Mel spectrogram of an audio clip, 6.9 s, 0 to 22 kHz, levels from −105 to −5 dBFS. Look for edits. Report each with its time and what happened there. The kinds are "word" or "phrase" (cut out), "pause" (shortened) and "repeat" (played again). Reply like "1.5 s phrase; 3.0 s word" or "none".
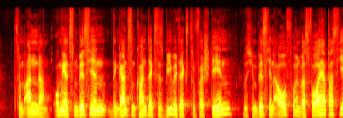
1.0 s pause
